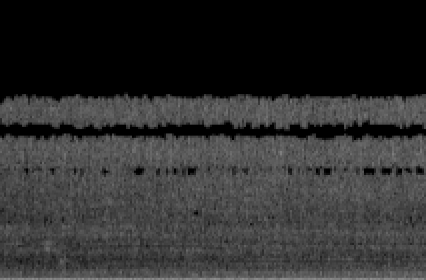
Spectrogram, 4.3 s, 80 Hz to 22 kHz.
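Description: Cadillac CTS-V's supercharged V8 idling steadily, its sound mostly low-pitched with an even pulse.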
